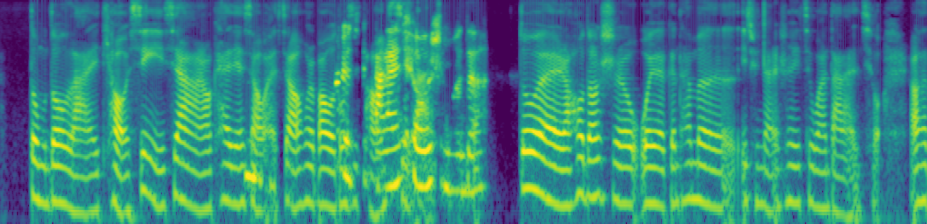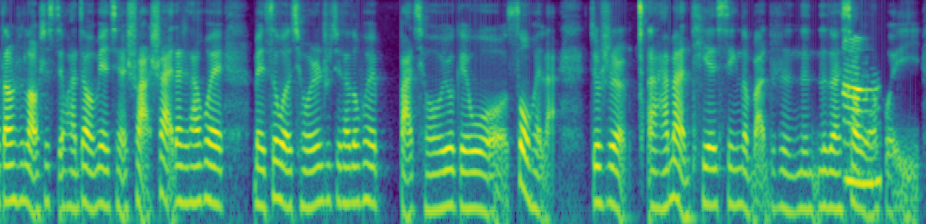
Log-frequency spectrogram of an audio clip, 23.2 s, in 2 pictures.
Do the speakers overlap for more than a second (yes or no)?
yes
